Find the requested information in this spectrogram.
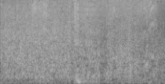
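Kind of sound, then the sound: nature, ocean waves and wind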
